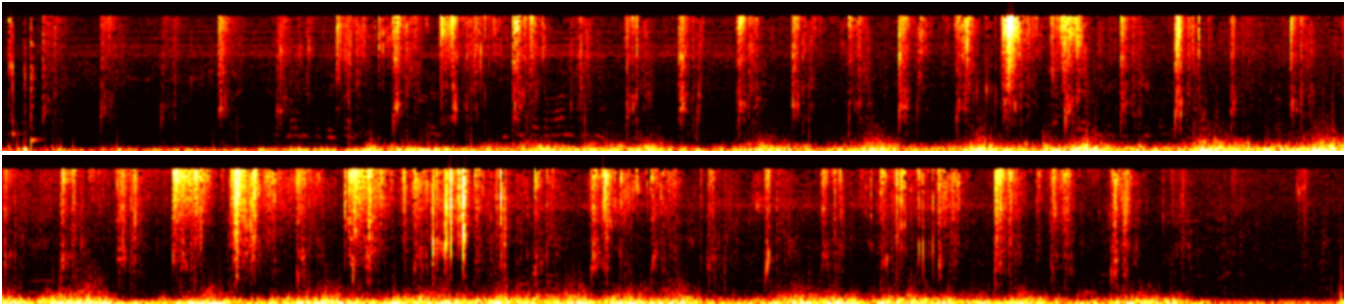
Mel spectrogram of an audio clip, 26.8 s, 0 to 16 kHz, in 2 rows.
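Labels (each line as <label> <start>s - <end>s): Footsteps in nature with murmuring voices in the background. 2.8s - 17.4s
Human footsteps breaking twigs on the ground. 17.4s - 18.3s
Footsteps in nature with murmuring voices in the background. 18.4s - 25.9s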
